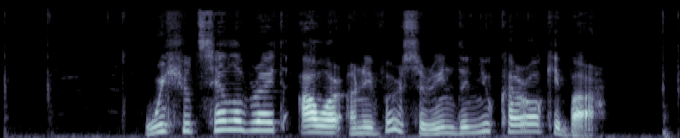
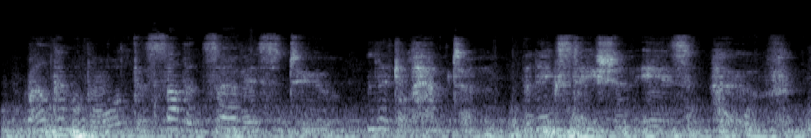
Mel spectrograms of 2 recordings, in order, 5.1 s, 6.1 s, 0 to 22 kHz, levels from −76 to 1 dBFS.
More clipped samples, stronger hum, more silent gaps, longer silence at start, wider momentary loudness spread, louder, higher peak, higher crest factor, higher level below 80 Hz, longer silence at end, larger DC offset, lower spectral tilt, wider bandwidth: neither; neither; neither; first, 1.1 s vs 0 s; about the same, 10 LU vs 8 LU; first, -19 LUFS vs -22 LUFS; about the same, 0 dBFS vs -2 dBFS; about the same, 20 dB vs 20 dB; second, -52 dBFS vs -24 dBFS; about the same, 0.1 s vs 0 s; neither; about the same, -6 dB/octave vs -5.5 dB/octave; first, 16.5 kHz vs 8 kHz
